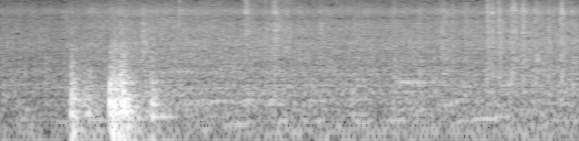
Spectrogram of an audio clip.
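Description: Pork and bitter gourd (ampalaya) frying in an aluminium wok, a steady sizzle. About a second in, two loud knocks as the glass wok lid is taken off and set down. Crackling picks up near the end.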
